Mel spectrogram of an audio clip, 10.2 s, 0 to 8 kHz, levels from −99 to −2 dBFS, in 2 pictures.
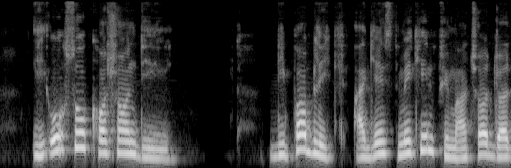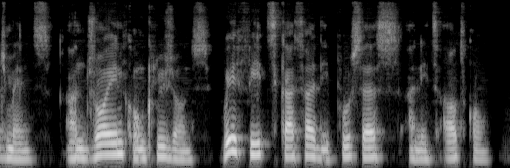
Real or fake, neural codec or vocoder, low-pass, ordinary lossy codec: fake; codec, 16 kHz, 16 kbps, FunCodec, trained on LibriTTS, 50 frames a second; none; none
